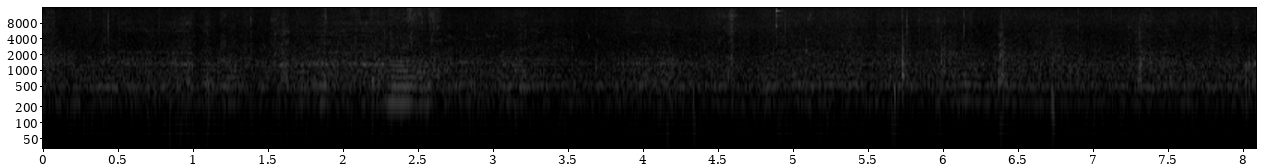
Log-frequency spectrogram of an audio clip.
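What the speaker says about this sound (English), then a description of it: "The bees are getting a little bit grumpy, but that's understandable." Honeybees buzz steadily around an opened nuc hive box during a hive transfer, a dense close drone with scattered louder passes of individual bees.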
